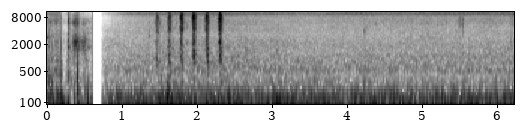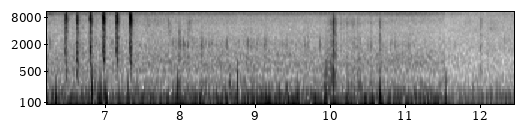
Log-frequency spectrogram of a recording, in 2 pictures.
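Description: Steady low rumble of a vehicle driving, heard from inside the cabin. Two brief runs of quick, evenly spaced ticks come about a second and a half in and again about six and a half seconds in.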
